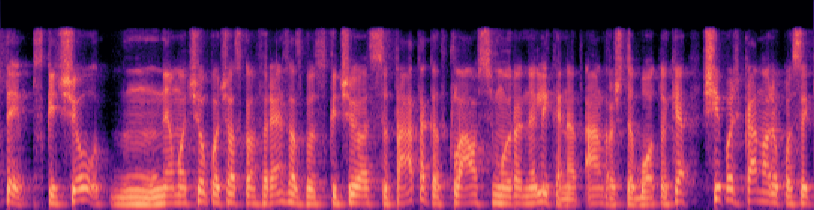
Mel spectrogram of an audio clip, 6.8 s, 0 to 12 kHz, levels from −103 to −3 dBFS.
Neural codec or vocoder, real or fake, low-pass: none; real; 7.2 kHz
